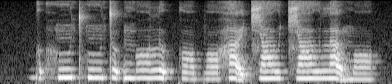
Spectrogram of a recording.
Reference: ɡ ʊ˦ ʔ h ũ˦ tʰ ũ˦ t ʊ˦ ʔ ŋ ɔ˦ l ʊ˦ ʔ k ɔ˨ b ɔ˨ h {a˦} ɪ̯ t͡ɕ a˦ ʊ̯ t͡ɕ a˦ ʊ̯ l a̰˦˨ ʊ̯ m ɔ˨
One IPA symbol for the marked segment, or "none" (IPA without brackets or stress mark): a̰˦˨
